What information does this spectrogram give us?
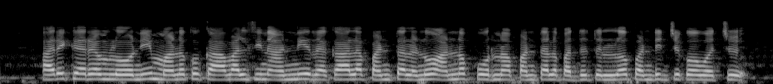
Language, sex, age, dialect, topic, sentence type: Telugu, female, 18-24, Southern, agriculture, statement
